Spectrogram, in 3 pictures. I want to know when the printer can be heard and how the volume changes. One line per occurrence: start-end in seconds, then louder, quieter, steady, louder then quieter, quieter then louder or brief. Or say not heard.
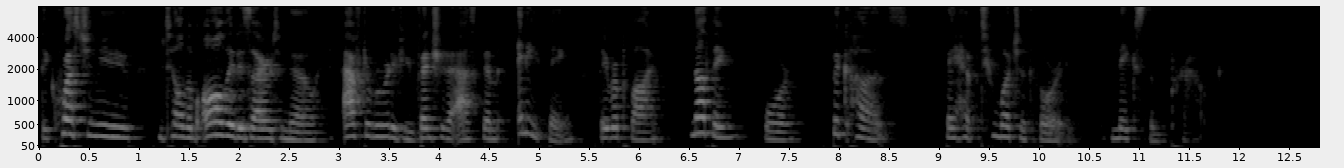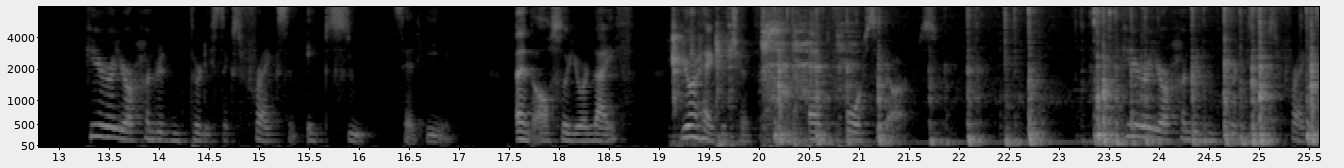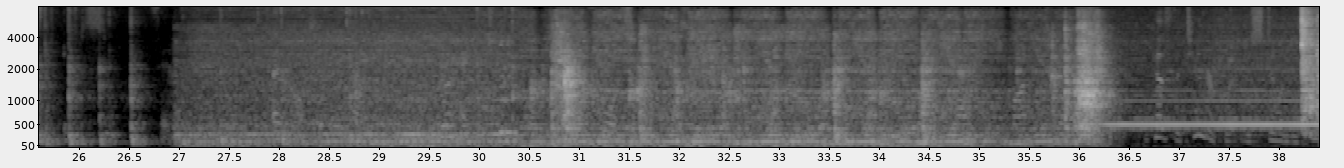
26.9-38.3 louder.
